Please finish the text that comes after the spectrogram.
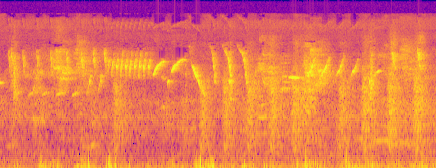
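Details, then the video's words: Juvenile Javan munia practising its chirp, giving quick high downslurred chirps, a short buzzy trill and several arched whistled notes, with constant low rumble and faint thumps behind. "anak emprit kaji belajar ngeriwik"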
